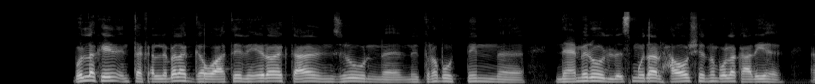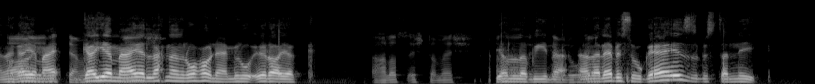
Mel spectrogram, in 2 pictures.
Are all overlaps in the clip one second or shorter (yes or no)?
no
